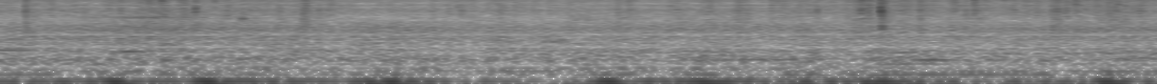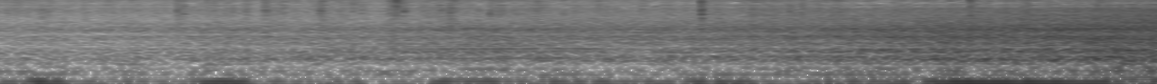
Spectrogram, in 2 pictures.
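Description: Wood fire burning under a braai grid of grilling fish: sparse crackles and pops over a low, uneven rumble of the flames.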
